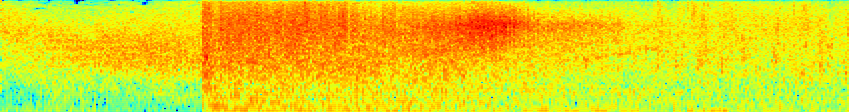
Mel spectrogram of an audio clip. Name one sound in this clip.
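A loud magical blast bursts and rumbles.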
